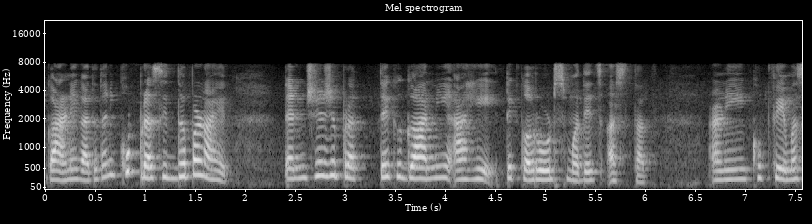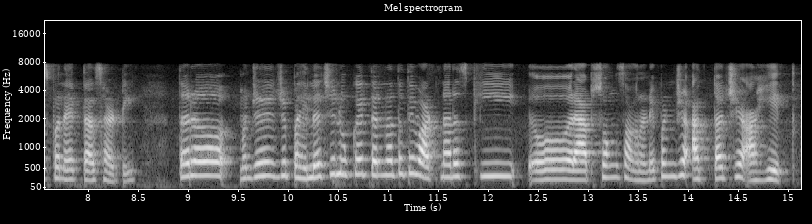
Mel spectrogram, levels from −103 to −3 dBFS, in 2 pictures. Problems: constant background noise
